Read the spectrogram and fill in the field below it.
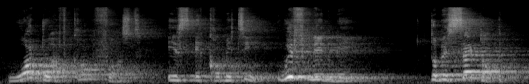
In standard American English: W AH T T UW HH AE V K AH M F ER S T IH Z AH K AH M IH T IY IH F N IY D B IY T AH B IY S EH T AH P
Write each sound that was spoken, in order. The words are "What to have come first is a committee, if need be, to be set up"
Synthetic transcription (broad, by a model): W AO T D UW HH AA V K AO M F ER S T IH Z AH K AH M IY T IY IH F L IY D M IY T AH B IY S EH T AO P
